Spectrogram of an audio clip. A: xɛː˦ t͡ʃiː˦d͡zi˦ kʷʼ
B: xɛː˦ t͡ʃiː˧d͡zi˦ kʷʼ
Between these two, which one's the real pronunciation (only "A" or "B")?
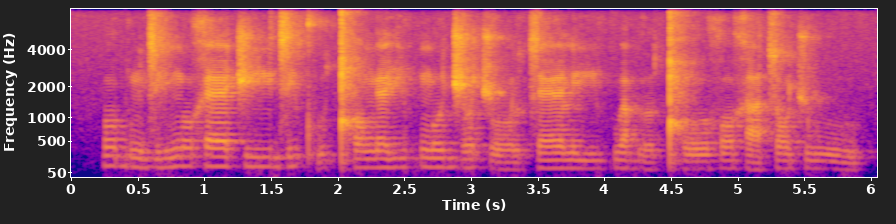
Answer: B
